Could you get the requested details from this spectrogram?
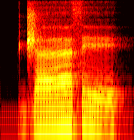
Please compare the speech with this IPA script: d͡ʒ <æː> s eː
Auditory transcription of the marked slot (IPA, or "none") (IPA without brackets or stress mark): æː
